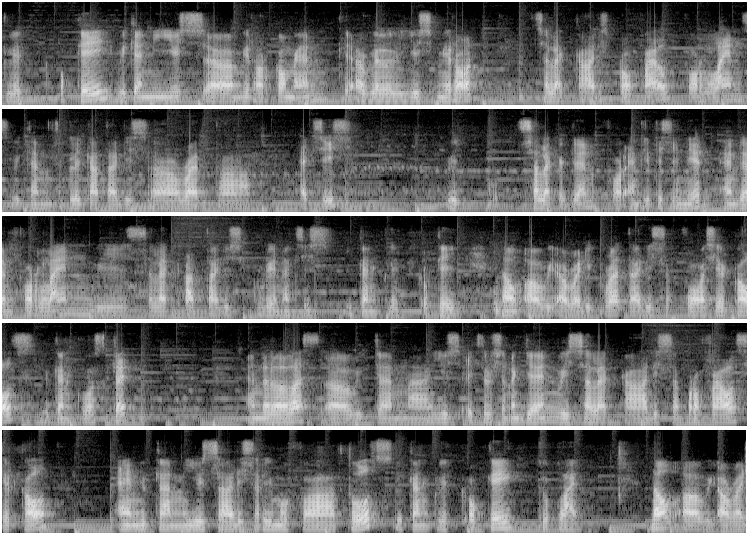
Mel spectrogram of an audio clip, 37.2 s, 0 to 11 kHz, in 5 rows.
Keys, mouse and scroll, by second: 0.6 click, 2.4 click, 7.7 click, 10.5 click, 13.5 click, 17.8 click, 23.4 click, 27.3 click, 29.8 click, 33.8-34.3 scroll down 1, 35.2 click, 35.9 middle click.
